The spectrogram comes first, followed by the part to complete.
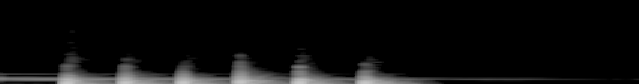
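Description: Six rapid, evenly spaced knocks on a door, over background music that fades away.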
